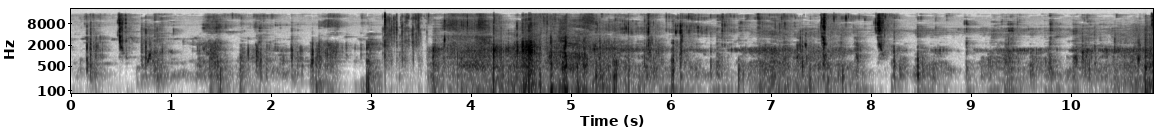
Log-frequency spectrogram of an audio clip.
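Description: A person eating rice and chicken curry by hand, close to the microphone: chewing and crunching with many short clicks, busier from about four seconds in.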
